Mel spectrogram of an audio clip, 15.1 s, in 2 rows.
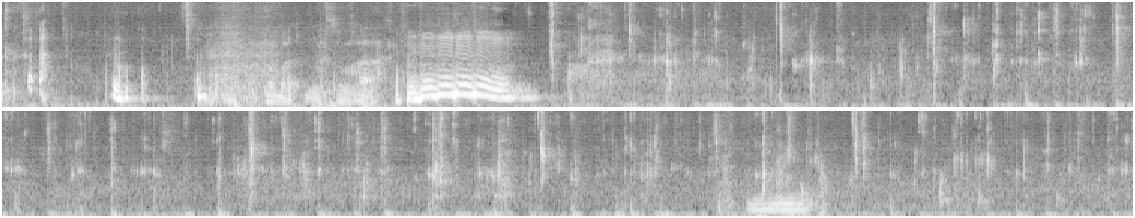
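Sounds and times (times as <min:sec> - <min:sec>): people chewing: 0:00.0 - 0:15.0
wet smacks and clicks: 0:03.6 - 0:15.0.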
